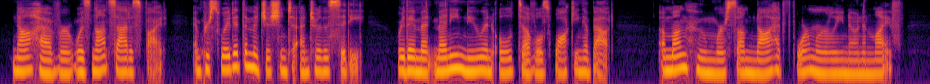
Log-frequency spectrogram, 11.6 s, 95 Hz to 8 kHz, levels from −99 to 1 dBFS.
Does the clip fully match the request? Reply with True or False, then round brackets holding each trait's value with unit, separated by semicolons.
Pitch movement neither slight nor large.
False (2.0 semitones)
